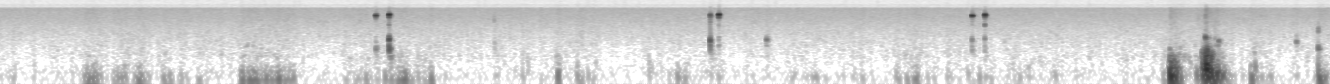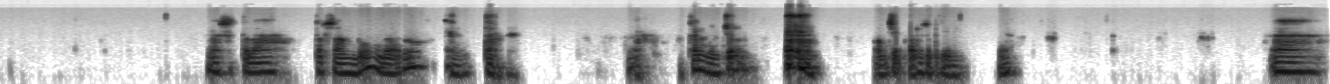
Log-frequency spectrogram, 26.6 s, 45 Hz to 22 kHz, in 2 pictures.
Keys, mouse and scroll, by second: 5.5 ctrl+z, 12.0 alt+Tab, 14.9 alt+Tab, 18.1 Return, 19.9 Return, 22.7 alt+Tab.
